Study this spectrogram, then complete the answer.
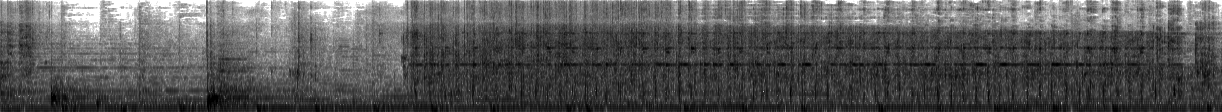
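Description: A daiquiri being shaken hard in a cocktail shaker with ice. After a few separate clinks, steady rattling of ice begins at about three seconds and runs loud and continuous, with a low musical bed underneath.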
